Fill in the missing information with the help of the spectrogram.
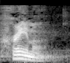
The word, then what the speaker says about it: rhema: "So then faith cometh by hearing, and hearing by the R-A-M-A, pronounced rhema, of God."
